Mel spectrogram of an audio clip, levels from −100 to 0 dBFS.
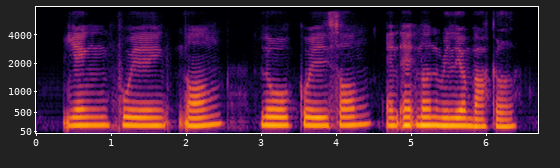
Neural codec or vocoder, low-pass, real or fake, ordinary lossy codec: codec, 16 kHz, 4 kbps, X-Codec, HuBERT features, trained on LibriSpeech; 7.2 kHz; fake; AAC, 32 kbps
